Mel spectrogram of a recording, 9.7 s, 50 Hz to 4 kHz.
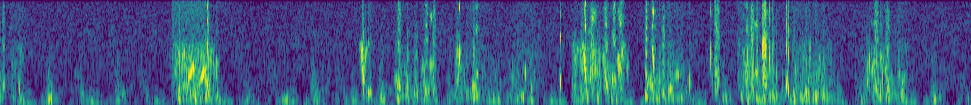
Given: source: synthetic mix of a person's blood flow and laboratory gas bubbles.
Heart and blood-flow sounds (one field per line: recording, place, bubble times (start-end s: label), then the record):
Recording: Doppler ultrasound of blood flow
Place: precordium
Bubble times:
0.00-0.07 s: bubbles
0.10-0.24 s: bubbles
1.69-2.21 s: bubbles
3.58-3.76 s: bubbles
3.94-4.40 s: bubbles
4.54-5.39 s: bubbles
5.57-5.65 s: bubbles
5.71-6.29 s: bubbles
6.45-6.94 s: bubbles
7.08-7.22 s: bubbles
7.38-8.43 s: bubbles
8.54-9.11 s: bubbles
From the record:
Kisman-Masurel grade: 333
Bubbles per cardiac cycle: rolling drumbeat, 9 or more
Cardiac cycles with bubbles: 50 to 99%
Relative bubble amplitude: loud (0.450 to 0.775)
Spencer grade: 3 (all of the cardiac periods contain showers or single bubble signals, but not dominating or overriding the cardiac motion signals)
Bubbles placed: anywhere in the cardiac cycle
